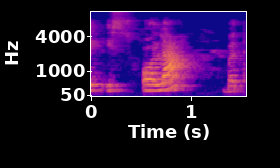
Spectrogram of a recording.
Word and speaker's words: hola: as H, but actually in the Spanish language, H is always silent. So if you saw a friend and you want to say hello, how you say it is hola, but how you spell it is H-O-L-A.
